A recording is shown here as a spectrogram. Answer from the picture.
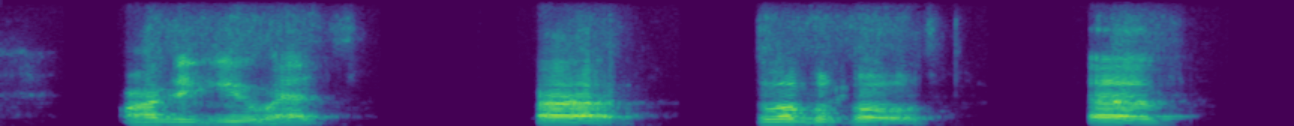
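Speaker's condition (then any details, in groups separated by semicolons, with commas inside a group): Muscular dystrophy; multiple surgeries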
